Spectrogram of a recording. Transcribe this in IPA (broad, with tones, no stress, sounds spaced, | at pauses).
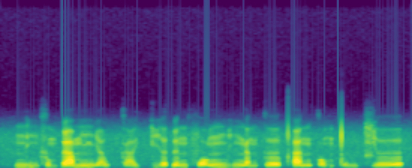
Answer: n ḭ˧˨ ŋ x ə̰˧˨ m ɗ a˨˦ m ɲ a̤˨˩ w k a̤˨˩ j k i˧ ə̯ ɗ ə˨˦ n f ɔ˨˦ ŋ m i˨˦ ŋ a̰˧˨ n k əː˧ t̪ʰ a˧ n k ɔ̰˧˨ m t̪ ə̤˨˩ n t͡ɕ əː˨˦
